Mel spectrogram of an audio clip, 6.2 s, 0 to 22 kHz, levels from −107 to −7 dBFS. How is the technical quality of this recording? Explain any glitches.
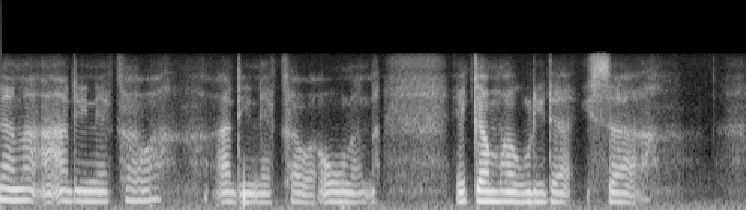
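No glitches to report: the speech carries the band-limited, lightly synthetic character of the AMR wideband (HD Voice) codec working as intended, at a quality consistent with its 12.65 kbit/s mode, where it stays clear and leaves only light traces.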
